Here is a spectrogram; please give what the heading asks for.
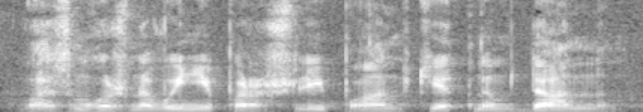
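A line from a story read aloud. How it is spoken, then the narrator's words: Quiet. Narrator (Russian): Чиновник добавил тихо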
